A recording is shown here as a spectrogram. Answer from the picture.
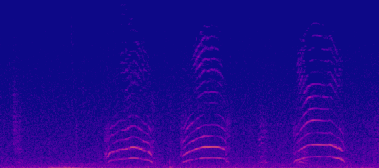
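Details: Playful foster kittens meowing in hands, their mother nearby; three evenly spaced arched cries, each rising then falling, roughly one per second, with faint low rustling underneath.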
